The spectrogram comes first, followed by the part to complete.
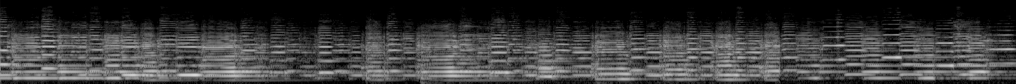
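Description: Solo violin, bowed, playing a quick line of short notes over a few held lower notes.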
